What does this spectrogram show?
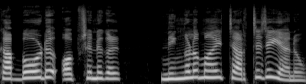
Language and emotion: Malayalam, surprised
